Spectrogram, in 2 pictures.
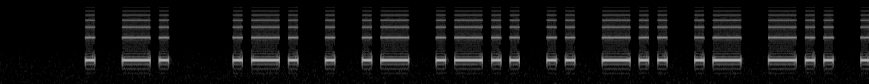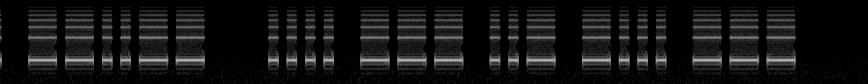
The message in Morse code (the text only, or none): EN REALIDADE, HOUBO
